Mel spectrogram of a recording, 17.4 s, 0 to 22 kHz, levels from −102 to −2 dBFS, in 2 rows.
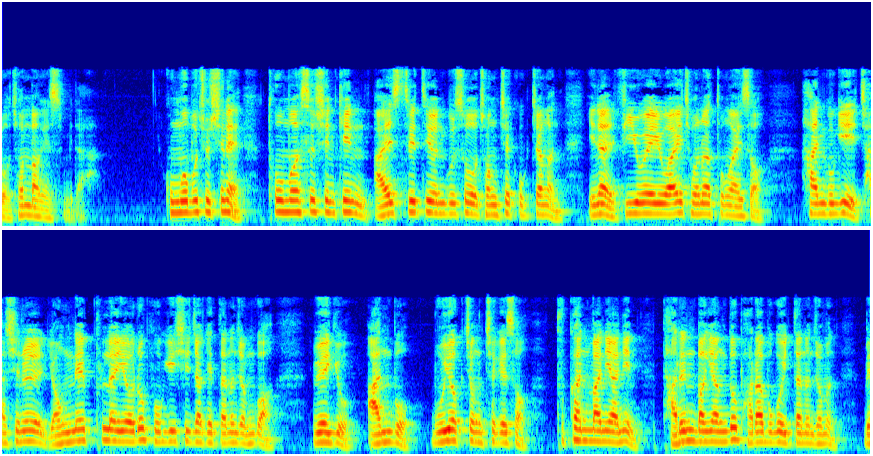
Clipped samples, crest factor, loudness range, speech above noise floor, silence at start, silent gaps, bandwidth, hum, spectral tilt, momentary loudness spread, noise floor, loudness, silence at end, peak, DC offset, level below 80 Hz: under 0.1%; 18 dB; 2 LU; 45 dB; 0 s; none; 7.6 kHz; none; -4 dB/octave; 11 LU; -69 dBFS; -24 LUFS; 0 s; -6 dBFS; under 0.1%; -62 dBFS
